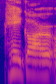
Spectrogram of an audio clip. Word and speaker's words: Hagar: I'll say her name in Arabic and in English, you know, Hagar or Hajar, as we say in Arabic,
